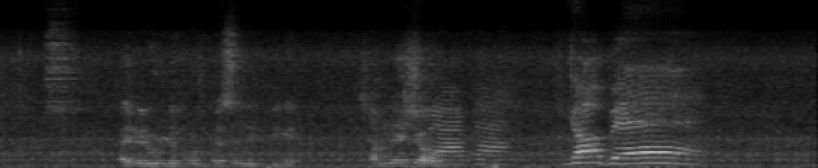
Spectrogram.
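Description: A young child talks and calls out close by.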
